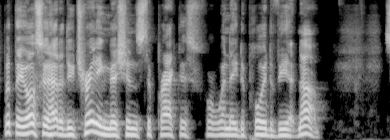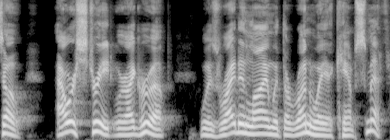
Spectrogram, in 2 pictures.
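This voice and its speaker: A man's voice: fairly high pitch, normal speed, dry recording, clean studio sound. A man in his sixties from New York State, a retired army officer telling stories as a podcast guest in a chatty, rambling way, laughing often. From New York State, USA. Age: 60s. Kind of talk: casual storytelling interview.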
